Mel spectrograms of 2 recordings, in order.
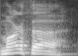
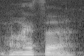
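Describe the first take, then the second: First: The name is said louder. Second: The name is said quietly. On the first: "And a little louder the second time" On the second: "Or was it quiet the first time?"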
